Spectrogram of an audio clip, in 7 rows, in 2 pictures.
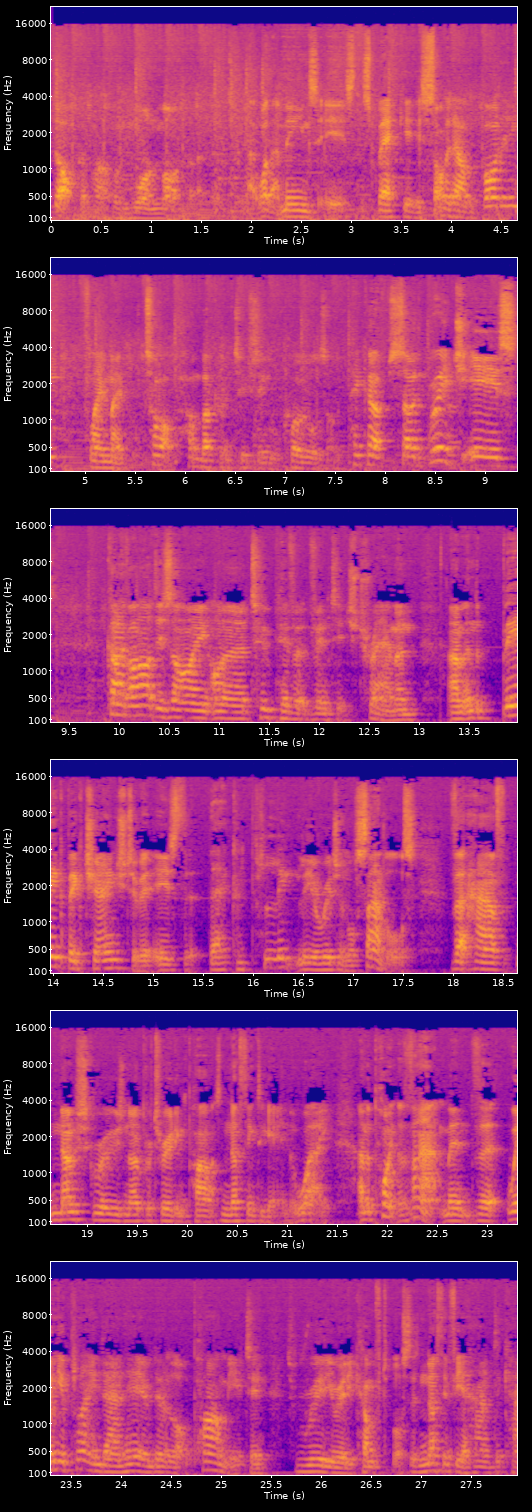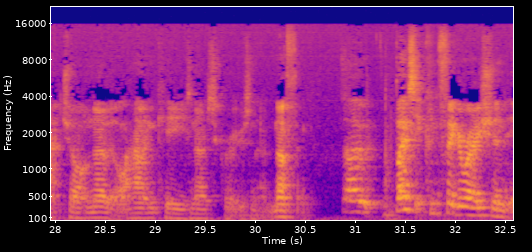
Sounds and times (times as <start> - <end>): Speech: 0.0 - 32.5.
